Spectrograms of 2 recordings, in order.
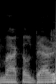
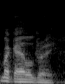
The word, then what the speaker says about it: McElderry: Why is it McElderry? Because I didn't actually know that was the way it was supposed to be pronounced, and I just used to. I was always called McElderry at school. That was just the way the teachers pronounced it.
